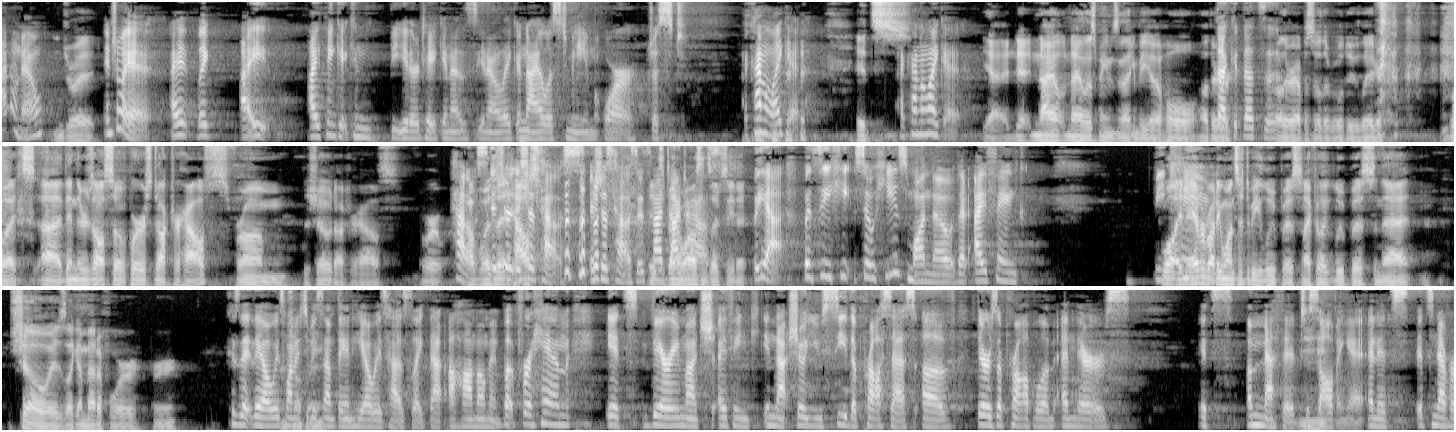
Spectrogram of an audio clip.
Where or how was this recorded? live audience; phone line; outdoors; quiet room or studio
live audience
